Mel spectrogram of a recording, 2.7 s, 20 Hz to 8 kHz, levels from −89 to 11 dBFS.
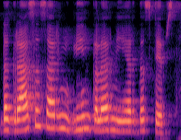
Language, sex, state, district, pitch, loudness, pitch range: English, female, Telangana, Hyderabad, 235 Hz, -15 LUFS, 225-265 Hz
